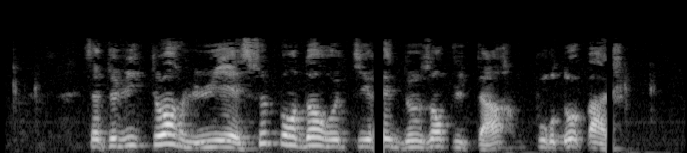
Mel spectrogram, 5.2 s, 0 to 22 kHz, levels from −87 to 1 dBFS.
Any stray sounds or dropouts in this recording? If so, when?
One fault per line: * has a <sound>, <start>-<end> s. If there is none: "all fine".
* has a dropout, 2.8-2.9 s
* has a dropout, 4.5-4.6 s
